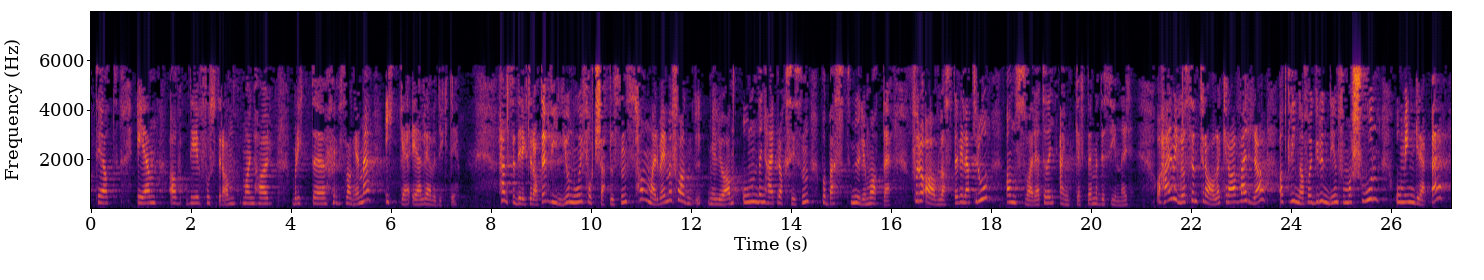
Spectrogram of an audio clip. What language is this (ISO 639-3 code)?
nob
